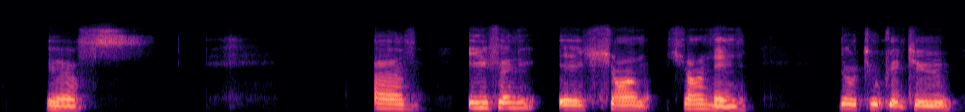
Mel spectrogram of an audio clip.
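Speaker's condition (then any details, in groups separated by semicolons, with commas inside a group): Cerebral palsy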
